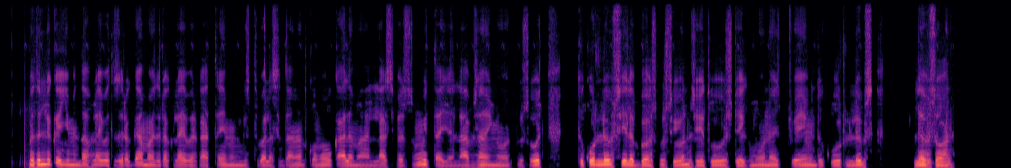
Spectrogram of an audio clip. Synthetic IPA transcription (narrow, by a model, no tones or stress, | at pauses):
bət̪ʰɨlːɨkʼɨjːɪmɨnt̪ʼaflajbət̪ʰəzəɾəɡamad̪ɾəɡlajbəɾkʰʼat̪ʰːajɛməŋɡɨst̪balasɨlt̪ʼanat̪kʼo̞məwkʼaləmalːasi̥fəsʼːɨmujɪt̪ʰːajːalːaβzaɲːawɔt͡ʃːusəwo̞t͡ʃː | t̪ʼɨkʼuɾlɨβsjɛləbːəsusiho̞nse̞t̪ʰo̞t͡ʃːd̪əɡmo̞nət͡ʃːwɔjɪmt̪ʼɨkʼuɾlɨβs | ləβsəwal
